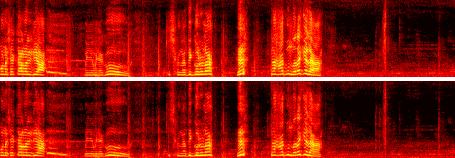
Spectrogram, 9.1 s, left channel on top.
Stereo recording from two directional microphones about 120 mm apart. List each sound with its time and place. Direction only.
0.0 s a man's voice: 10° left (ahead or behind)
2.5 s a sound: 15° right (ahead or behind)
3.3 s speech: 20° left (ahead or behind)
